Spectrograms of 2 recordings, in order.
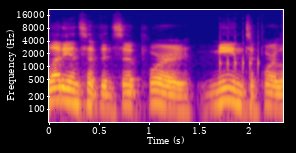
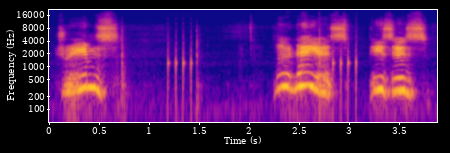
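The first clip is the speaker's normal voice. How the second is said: pet voice; much slower than usual. Acted. Voicing pet character.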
